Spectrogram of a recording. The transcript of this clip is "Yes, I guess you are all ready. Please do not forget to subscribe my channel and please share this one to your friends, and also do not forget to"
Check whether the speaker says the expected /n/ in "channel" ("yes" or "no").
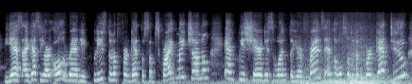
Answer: yes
